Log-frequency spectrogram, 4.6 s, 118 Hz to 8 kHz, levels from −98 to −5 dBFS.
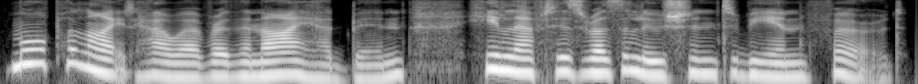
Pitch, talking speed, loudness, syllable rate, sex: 195 Hz, 185 wpm, -17 LUFS, 5.5 syllables/s, female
